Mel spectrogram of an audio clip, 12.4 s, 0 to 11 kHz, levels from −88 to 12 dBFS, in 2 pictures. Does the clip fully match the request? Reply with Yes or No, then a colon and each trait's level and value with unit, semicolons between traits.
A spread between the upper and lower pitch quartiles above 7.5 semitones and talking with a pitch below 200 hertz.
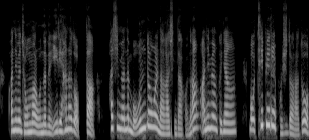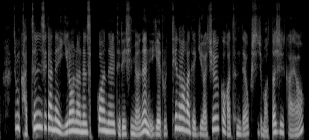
No: wide, 8.3 semitones; high, 210 Hz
